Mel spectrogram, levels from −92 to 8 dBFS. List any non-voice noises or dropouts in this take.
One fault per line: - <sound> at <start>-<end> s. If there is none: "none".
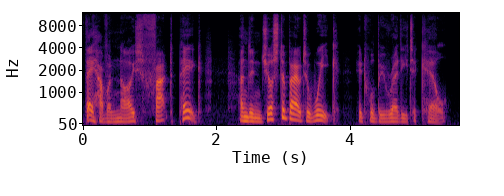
none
